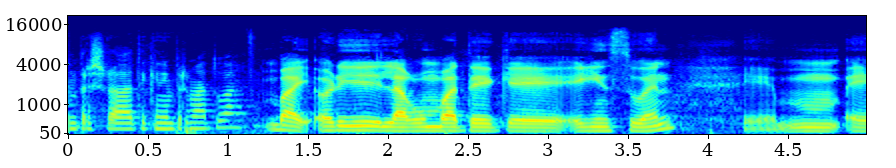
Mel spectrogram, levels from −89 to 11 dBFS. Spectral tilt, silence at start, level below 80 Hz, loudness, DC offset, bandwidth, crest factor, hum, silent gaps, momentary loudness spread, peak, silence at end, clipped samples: -5 dB/octave; 0 s; -60 dBFS; -26 LUFS; under 0.1%; 14.5 kHz; 22 dB; none; none; 16 LU; -4 dBFS; 0 s; under 0.1%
